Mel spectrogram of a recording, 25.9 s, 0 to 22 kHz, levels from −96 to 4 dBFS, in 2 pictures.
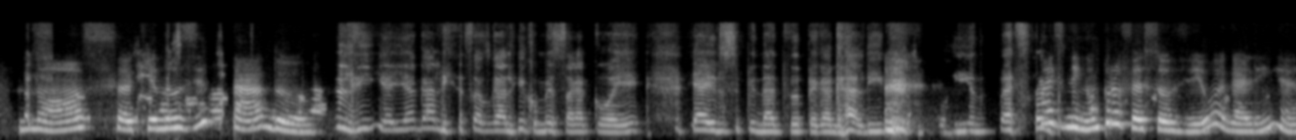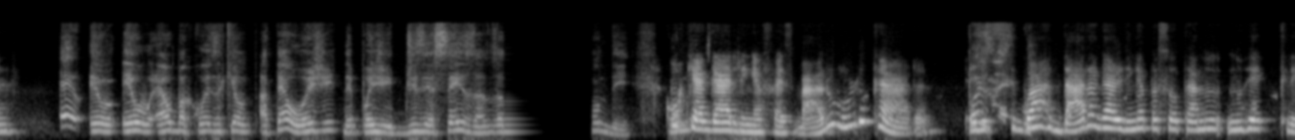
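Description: From 0.0 to 3.01 s, a far-end echo canceller likely fails to remove its loudspeaker pickup, an echo leak: a copy of the speech returns 190 ms late, about 15 dB below it. From 0.54 to 3.4 s, that canceller likely misreads both sides talking at once, causing speech suppressed in double talk. The talker dips by up to about 30 dB in pieces.

From 9.05 to 11.74 s the same double-talk suppression likely recurs, again reaching about 30 dB. The echo leak likely returns with it: a brief scrap from 9.07 to 9.18 s about 25 dB down, then 10.88 to 12.69 s about 15 dB down, both 190 ms behind.

From 18.01 to 18.89 s a long network dropout likely stops packets arriving. About 0.86 s of speech is lost. The last sound is stretched into a fading buzz or hiss, silence follows for about 0.55 s, and the speech resumes past the gap.

From 19.61 to 21.04 s, double-talk suppression likely cuts the speech by up to about 40 dB. 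From 22.85 to 24.35 s it likely does so again, by up to about 40 dB. Over most of that stretch, 22.85 to 24.24 s, a faint echo leak likely sits about 30 dB down, 190 ms late.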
